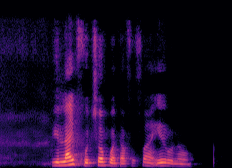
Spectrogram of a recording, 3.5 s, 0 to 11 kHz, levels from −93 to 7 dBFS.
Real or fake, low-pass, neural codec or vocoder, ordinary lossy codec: fake; 9.9 kHz; codec, 24 kHz, 1.2 kbps, DualCodec; AAC, 64 kbps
